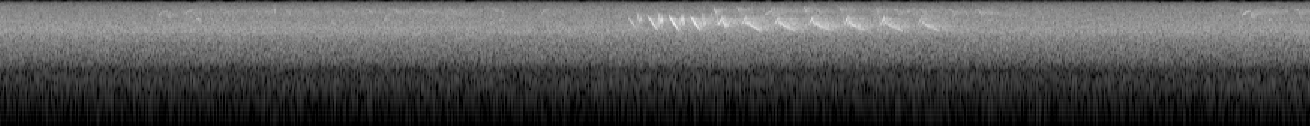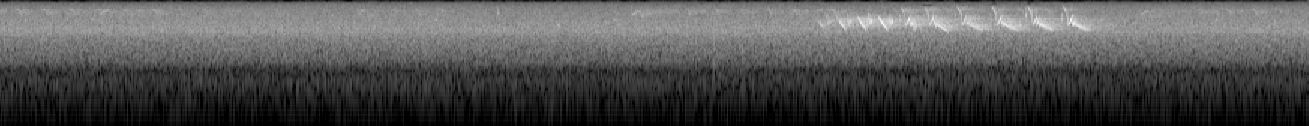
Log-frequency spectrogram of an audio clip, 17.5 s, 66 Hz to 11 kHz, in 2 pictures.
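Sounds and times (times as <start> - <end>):
background hiss: 0.0 - 17.4
Stripe-tailed Yellow Finch Sicalis citrina citrina calling: 4.2 - 6.3, 14.2 - 16.1.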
